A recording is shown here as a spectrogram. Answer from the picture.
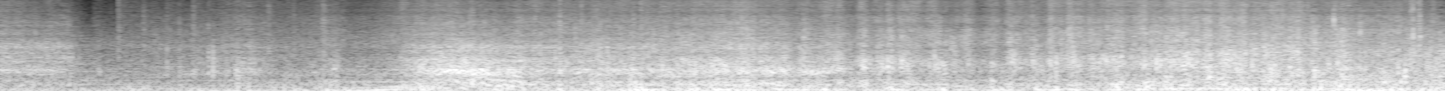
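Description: Mitsubishi Xpander's four-cylinder engine revving hard under load as it struggles up a steep, loose-gravel slope while being pushed, with tyres scrabbling on the stones; the revving gets louder about two seconds in.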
